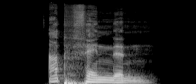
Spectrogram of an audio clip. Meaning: first/third-person plural dependent subjunctive II of abfinden
- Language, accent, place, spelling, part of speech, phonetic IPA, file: German, Germany, Berlin, abfänden, verb, [ˈapˌfɛndn̩], De-abfänden.ogg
